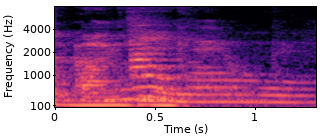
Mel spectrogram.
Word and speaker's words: Bangui: No, she called the capital Bangui. Is that it? I don't know. Is that it? That's the correct pronunciation.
